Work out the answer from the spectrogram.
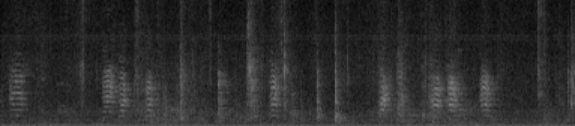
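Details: Hand-fed tame Java finches in grey and white colour forms giving a quick run of soft, repeated chirps amid clicks and light wing flutters.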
